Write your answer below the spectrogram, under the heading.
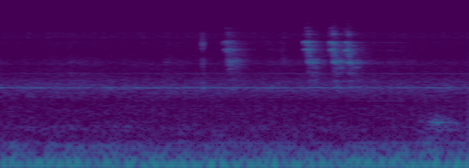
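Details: Birds chirping on a snowy morning: a few short, high chirps, then a quick cluster of sharp repeated chirps near the end, over a steady low rumble and a faint constant hum.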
